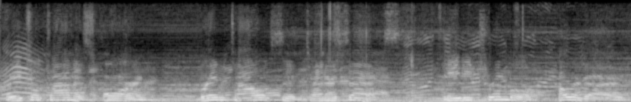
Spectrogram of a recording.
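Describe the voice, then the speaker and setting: A man announcing over a stadium loudspeaker, reading names in a steady, measured formal roster announcement, caught on old camcorder audio. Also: on the high side, roomy sound, recorded from a distance, lo-fi sound, over music. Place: outdoor high school stadium. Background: crowd noise.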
